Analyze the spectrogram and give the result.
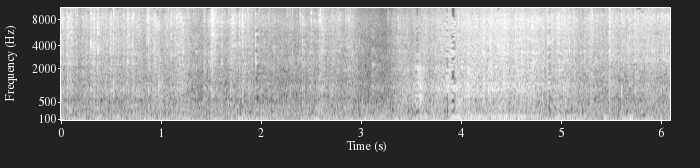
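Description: Hands with long nails rub and squeeze a pile of brown crinkle-cut kraft paper shred, making a soft, steady rustle full of bright, crisp crackles. The rustling continues without pause and grows slightly fuller and louder in the second half.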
